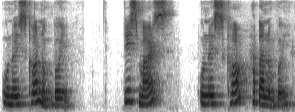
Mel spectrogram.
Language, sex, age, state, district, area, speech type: Assamese, female, 60+, Assam, Dibrugarh, urban, spontaneous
